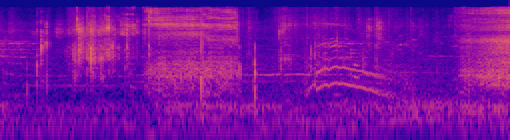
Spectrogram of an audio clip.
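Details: Kitten meowing indoors, one clear rising-then-falling meow near the middle with harmonics, amid background music and clattering noises.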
